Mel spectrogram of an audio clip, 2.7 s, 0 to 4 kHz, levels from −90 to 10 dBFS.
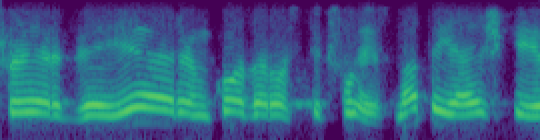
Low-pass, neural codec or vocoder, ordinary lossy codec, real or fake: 3.6 kHz; none; Opus, 32 kbps; real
